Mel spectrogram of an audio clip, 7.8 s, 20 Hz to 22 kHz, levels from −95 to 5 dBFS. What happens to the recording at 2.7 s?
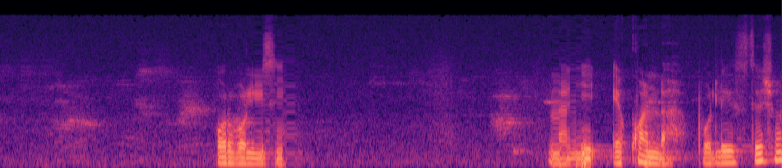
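Robotic sound from repeated short buffers runs from 2.56 to 2.97 s, covering the moment at 2.7 s. Through that span the speech hardens into a rigid, metallic buzz near 94 Hz that only loosely tracks the words. The likely cause is audio arriving too slowly, so a fragment of about 11 ms was looped to fill the gaps for most of the span, skipping the real audio and imposing that fixed buzz pitch.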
